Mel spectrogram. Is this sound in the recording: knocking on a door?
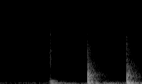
yes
